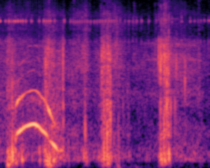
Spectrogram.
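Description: A short, high vocal whoop that rises and then falls in pitch, an excited cry as a lake trout is hooked, followed by a few faint clicks.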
